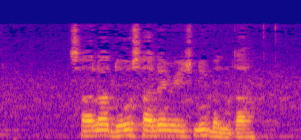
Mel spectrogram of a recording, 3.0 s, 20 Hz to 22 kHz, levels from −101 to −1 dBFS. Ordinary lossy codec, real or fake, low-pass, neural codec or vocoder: MP3, 48 kbps; real; 10.8 kHz; none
